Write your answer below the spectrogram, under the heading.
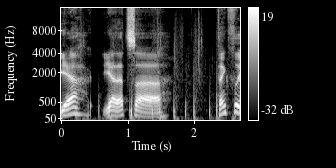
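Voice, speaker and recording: A man talks with an American accent. Behind him, background noise is noticeable. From United States. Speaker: VR gaming livestreamer. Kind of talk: casual chat during live gameplay stream.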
